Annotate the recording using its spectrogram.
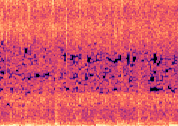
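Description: Fountain water splashing steadily into a stone pool.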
